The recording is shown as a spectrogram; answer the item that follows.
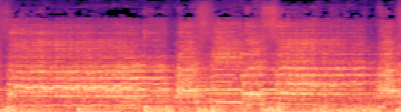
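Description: A congregation singing a hymn together, in slow, long-held notes.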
